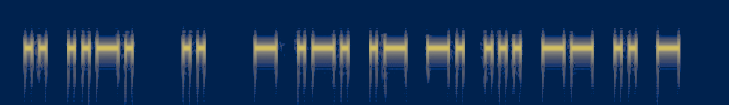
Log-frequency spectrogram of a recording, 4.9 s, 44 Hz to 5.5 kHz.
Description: Morse code, heard as a keyed tone, about 25 wpm, 600 Hz. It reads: IF I TRANSMIT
